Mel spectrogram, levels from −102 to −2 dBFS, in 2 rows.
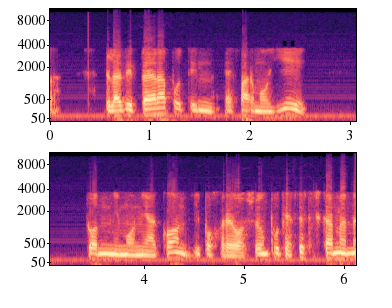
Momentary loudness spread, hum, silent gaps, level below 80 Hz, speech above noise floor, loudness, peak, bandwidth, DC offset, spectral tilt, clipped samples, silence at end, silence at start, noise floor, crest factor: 7 LU; none; none; -40 dBFS; 27 dB; -12 LUFS; 0 dBFS; 6.6 kHz; under 0.1%; -8 dB/octave; 0.3%; 0 s; 0 s; -38 dBFS; 12 dB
